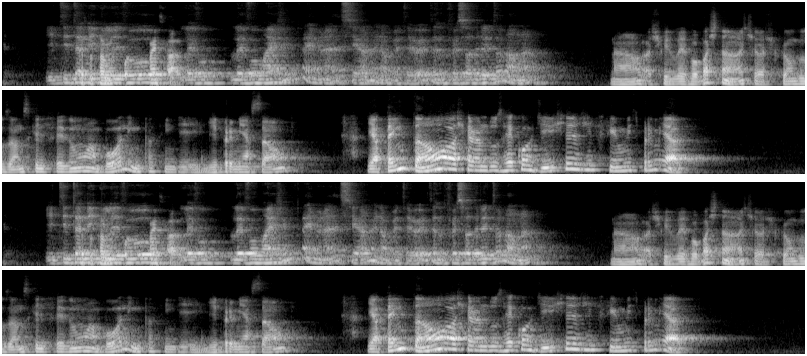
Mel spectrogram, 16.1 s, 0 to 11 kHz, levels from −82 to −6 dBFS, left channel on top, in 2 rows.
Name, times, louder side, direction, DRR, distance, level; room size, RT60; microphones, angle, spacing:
voice 1, 0.4-5.3, right 2 dB, 55° right, -1 dB, 2.3 m, -25 dB
voice 2, 1.5-1.8 6.1-10.9 11.5-14.9, left 2 dB, 15° left, 9 dB, 0.3 m, -21 dB
11.5 x 5.8 x 3.2 m, 0.90 s
head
